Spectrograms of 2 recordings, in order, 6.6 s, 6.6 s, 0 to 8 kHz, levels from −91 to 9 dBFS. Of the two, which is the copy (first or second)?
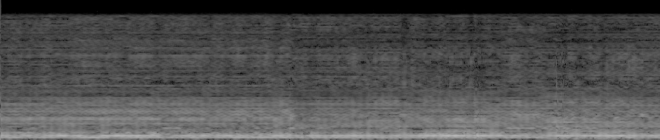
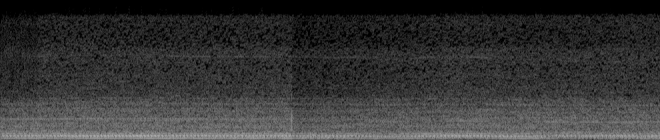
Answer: first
